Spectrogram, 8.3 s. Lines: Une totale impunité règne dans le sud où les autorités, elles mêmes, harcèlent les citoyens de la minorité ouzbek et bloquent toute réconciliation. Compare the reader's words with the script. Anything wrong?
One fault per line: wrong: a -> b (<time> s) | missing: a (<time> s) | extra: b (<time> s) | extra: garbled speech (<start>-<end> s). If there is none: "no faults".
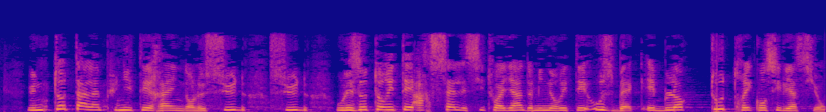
extra: sud (2.7 s)
missing: elles mêmes (4.1 s)
missing: la (5.3 s)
